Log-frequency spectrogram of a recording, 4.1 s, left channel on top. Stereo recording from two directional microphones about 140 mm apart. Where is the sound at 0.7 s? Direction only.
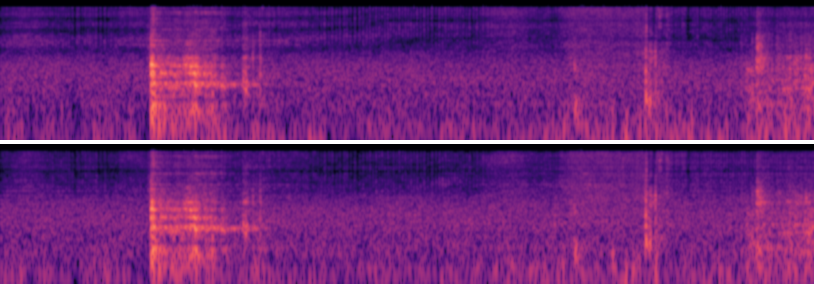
Centre (ahead or behind).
